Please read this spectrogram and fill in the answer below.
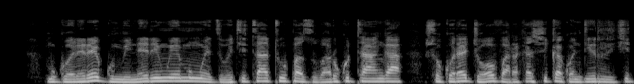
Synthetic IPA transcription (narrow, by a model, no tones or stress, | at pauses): muɡʱo̞ɾe̞ɾe̞ɡʱumine̞ɾimwe̞mumwe̞d͡ziwe̞t͡ʃitatupazuʋaɾokutaːŋɡa | ʃo̞ko̞ɾad͡ʒe̞ɦo̞vʱaɾakaʂikakwandiririt͡ʃiːt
